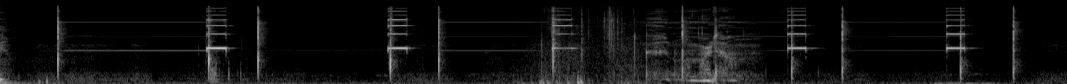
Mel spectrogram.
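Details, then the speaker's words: Simulated hearing test in an ASMR ear-exam roleplay: a series of short high-pitched beeps played in either ear, with quiet rustling between, and the listener asked whether both sides sound the same. "I'm gonna play a series of Beeps in either ear okay I want you to tell me is that they sound the same on both sides okay okay"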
